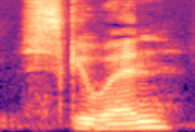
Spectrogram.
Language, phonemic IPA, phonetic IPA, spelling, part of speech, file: Welsh, /ˈsɡiu̯.ɛn/, [ˈskiu̯.ɛn], sgiwen, noun, Sgiwen.ogg
- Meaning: skua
